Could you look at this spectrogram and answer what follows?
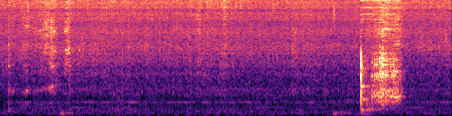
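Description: Gulab jamun dough balls frying in oil over a medium flame, a low steady sizzle with a brief louder spatter burst near the end.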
